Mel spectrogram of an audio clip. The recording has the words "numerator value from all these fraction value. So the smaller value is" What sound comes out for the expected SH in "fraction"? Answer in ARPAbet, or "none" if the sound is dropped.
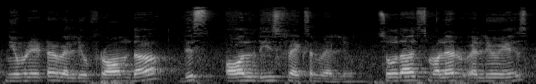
S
